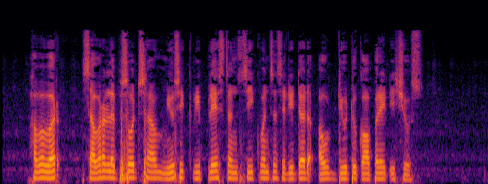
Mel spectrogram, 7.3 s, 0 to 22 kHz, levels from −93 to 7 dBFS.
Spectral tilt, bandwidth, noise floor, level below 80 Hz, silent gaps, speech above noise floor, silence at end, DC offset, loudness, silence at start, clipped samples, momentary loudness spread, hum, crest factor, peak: -6 dB/octave; 11.5 kHz; -62 dBFS; -44 dBFS; none; 42 dB; 1.05 s; under 0.1%; -20 LUFS; 0.45 s; under 0.1%; 9 LU; none; 18 dB; -2 dBFS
